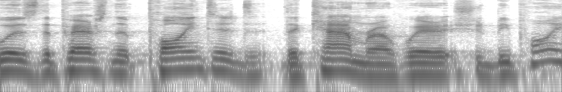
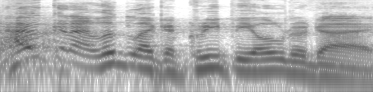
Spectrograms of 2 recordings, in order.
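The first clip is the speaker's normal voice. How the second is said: ordinary delivery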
